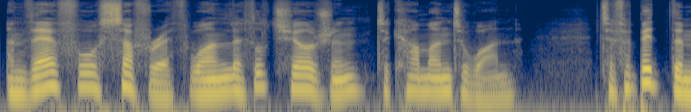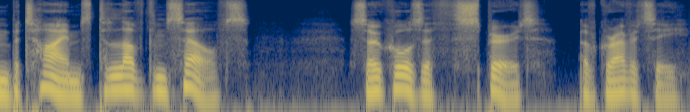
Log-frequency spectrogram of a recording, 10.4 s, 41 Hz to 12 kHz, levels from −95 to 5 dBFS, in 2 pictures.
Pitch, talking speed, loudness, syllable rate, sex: 110 Hz, 125 wpm, -21 LUFS, 4.8 syllables/s, male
